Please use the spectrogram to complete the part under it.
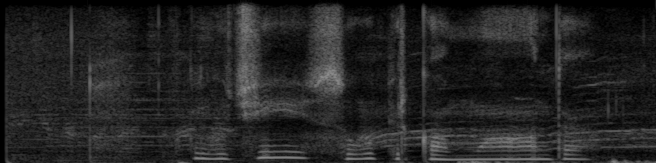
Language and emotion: Russian, sad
